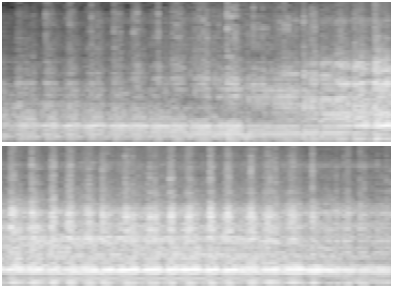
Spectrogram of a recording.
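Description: A small motor scooter engine approaches at a zoo, its pitch shifting as it draws near, then settles into a steady, buzzing idle. No one speaks.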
